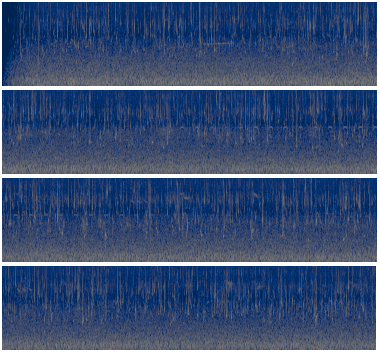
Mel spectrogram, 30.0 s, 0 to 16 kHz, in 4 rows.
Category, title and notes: Soundscapes > Nature
flood tide 2 - baywood - 12.25
The sound of a stream formed when the tide rises enough to break over the small hill between the marsh plants and the sand, filling up a temporary pond.
beach, field-recording, stream, water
